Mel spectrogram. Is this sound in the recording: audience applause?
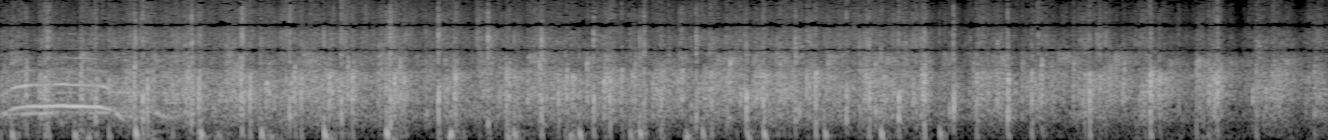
yes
